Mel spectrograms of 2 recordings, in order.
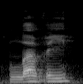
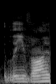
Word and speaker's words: Levi: Kakashi Naruto Itachi um Aaron Levy or pronounced correctly as Levi but I like pronouncing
